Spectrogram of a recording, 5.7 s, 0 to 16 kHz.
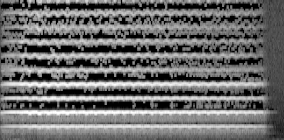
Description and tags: violin arco vib G5
violin arco vibrato
arco, violin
